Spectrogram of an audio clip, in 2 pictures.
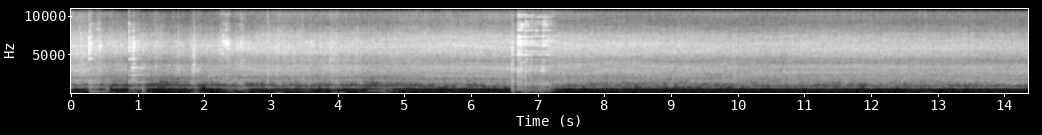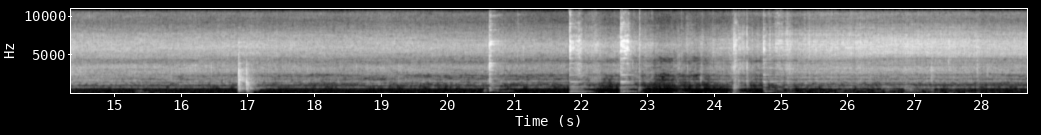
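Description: Yam cubes sizzling in hot oil in a cast-iron kadai, with scattered clinks and scrapes of a perforated steel ladle against the pan. The sizzle softens in the second half as water is poured into the pan.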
